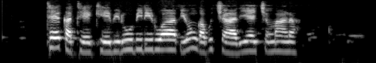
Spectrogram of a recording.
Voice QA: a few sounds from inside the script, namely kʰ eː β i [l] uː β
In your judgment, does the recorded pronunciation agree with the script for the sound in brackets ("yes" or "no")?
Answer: no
